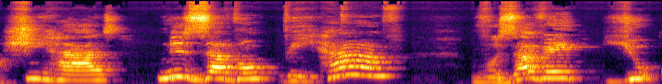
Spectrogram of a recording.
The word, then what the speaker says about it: nous avons: Nous avons. Vous avez. Ils ont, elles ont. Now I'll tell you one more thing. While pronouncing, if your noun is ending with S, so we read these two together.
